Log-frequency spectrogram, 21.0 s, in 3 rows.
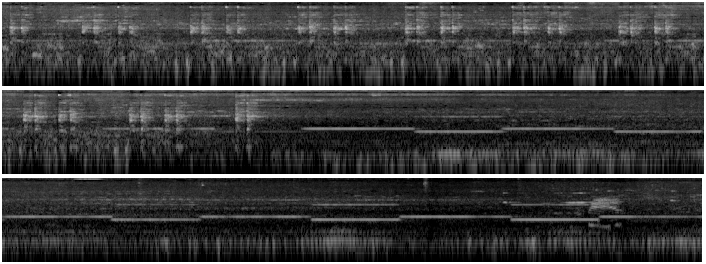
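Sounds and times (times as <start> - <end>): train wheels clattering: 0.0 - 10.0
level crossing warning tone: 0.0 - 21.0.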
